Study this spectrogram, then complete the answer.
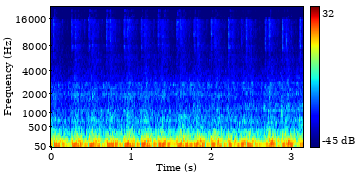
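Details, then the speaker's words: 2007 Buell Lightning XB12SS with new aftermarket exhaust, first start after sitting all winter: deep loping V-twin idle about two thumps a second, even with no skips or misfire. "it has not ran all winter and i put this exhaust on from rev moto sounds really good though but this is definitely the first start in a long time"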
